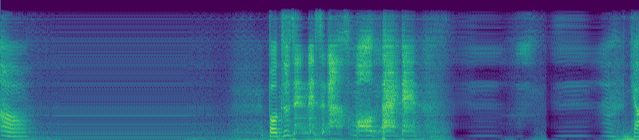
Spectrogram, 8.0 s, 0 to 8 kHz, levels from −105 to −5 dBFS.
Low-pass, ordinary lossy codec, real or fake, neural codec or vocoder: 7.2 kHz; none; fake; codec, 16 kHz, about 1 kbps, DyCAST, with the encoder's durations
